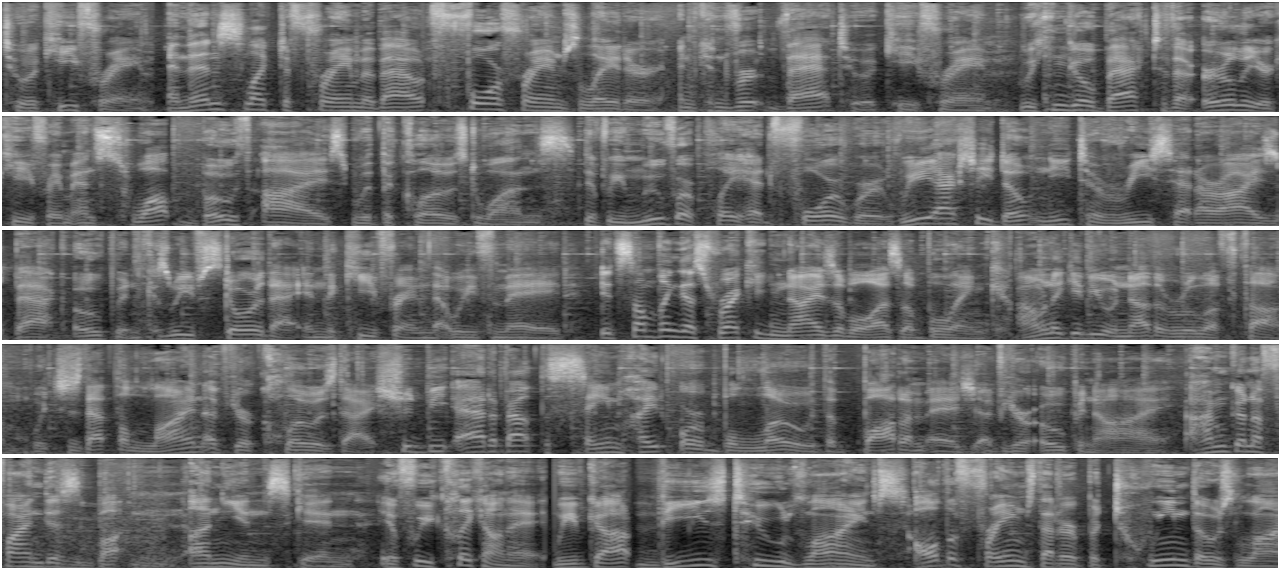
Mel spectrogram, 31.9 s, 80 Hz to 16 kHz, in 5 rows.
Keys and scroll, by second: 3.6 F6.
